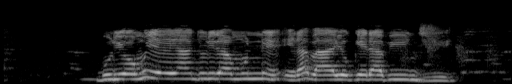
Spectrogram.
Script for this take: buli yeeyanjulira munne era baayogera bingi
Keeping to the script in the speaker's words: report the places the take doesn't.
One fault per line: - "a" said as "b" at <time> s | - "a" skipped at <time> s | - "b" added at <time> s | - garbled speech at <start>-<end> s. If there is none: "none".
- "omu" added at 1.3 s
